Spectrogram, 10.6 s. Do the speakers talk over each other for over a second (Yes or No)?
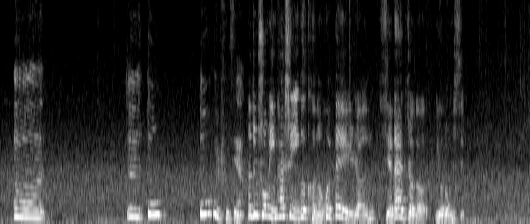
No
